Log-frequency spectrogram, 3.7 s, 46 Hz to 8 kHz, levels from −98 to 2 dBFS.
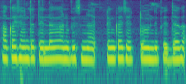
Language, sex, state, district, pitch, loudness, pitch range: Telugu, female, Andhra Pradesh, Sri Satya Sai, 215 Hz, -11 LUFS, 210-220 Hz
